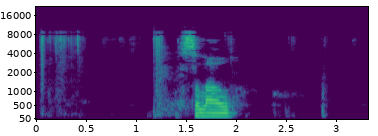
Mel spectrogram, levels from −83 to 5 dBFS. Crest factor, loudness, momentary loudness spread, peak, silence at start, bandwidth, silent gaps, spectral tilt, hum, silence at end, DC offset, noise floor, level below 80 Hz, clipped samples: 22 dB; -21 LUFS; 22 LU; -4 dBFS; 0.05 s; 9.6 kHz; none; -3.5 dB/octave; none; 1.35 s; under 0.1%; -65 dBFS; -68 dBFS; under 0.1%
